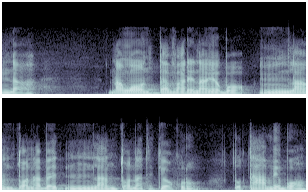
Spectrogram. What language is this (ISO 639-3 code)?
bqg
